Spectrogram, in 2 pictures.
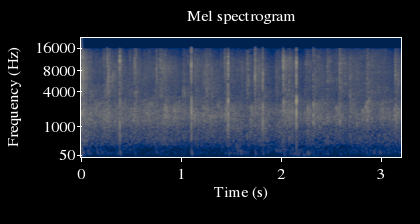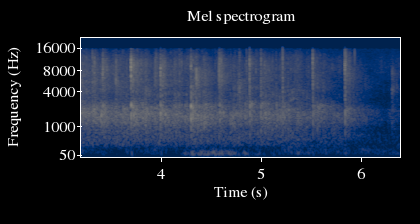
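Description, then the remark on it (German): An audience applauds steadily during a sermon, a dense wash of many hands clapping, holding for several seconds before tapering off at the end. “Ich glaube, das hat den letzten Applaus verdient.”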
